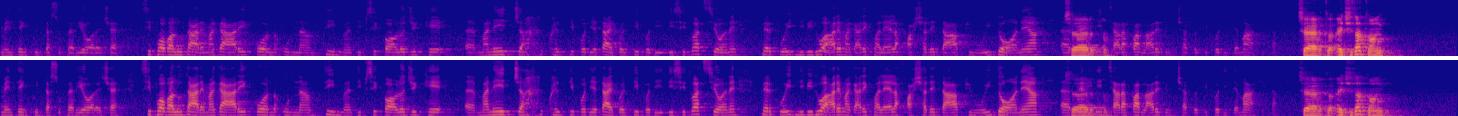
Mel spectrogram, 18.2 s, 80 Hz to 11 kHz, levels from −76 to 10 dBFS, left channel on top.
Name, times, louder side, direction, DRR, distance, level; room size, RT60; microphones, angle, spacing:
voice 1, 0.0-1.5 1.8-5.5 5.8-9.2 9.5-14.8 15.2-15.7, right 5 dB, 80° right, 0.6 m, -34 dB
voice 2, 13.4-13.7 16.2-17.3, left 4 dB, 50° left, 0.6 m, -21 dB
12.5 x 5.1 x 8.8 m
head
